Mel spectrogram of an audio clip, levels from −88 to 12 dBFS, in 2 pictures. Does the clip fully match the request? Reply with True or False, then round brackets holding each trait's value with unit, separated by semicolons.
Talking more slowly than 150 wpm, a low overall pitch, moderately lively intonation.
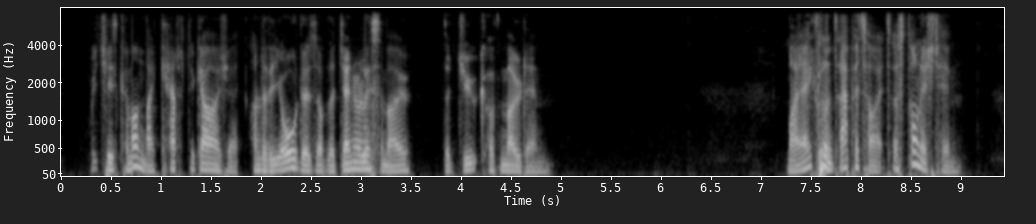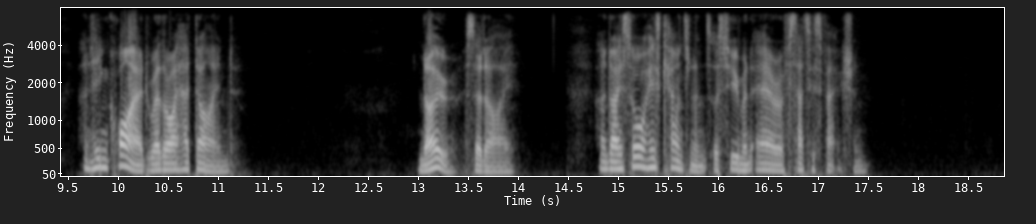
True (135 wpm; 110 Hz; 5.0 semitones)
